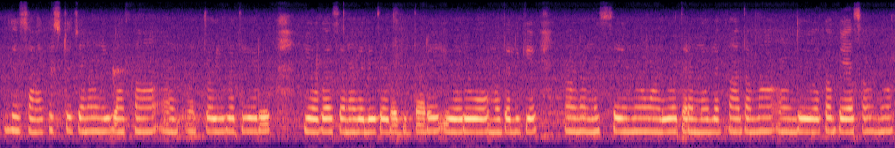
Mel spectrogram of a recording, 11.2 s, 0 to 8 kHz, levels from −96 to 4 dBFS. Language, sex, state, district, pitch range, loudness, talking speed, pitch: Kannada, female, Karnataka, Raichur, 230-235 Hz, -14 LUFS, 90 wpm, 230 Hz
